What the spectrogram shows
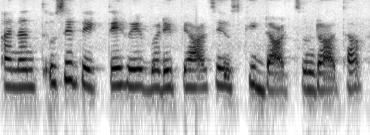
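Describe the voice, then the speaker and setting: Husky higher-voiced woman reading a love story, gentle and emotional. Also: steady tone, normal speed, low-quality recording. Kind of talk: scripted romance narration.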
